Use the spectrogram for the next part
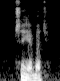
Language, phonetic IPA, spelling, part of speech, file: Polish, [pʃɨˈjɛbat͡ɕ], przyjebać, verb, LL-Q809 (pol)-przyjebać.wav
